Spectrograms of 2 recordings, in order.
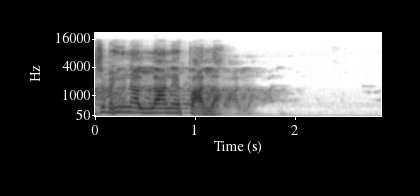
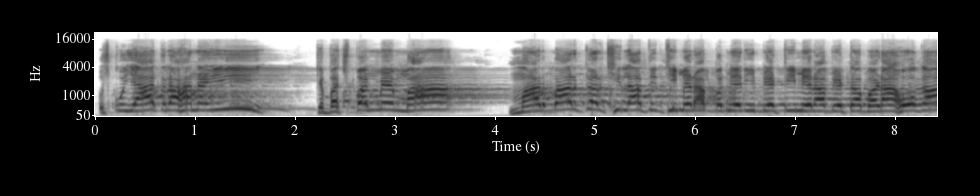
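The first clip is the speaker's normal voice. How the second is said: raised, chant-like sermon delivery; preaching; 6 semitones higher than usual. Acted. Preacher reproaching ungrateful children about mother's care, impassioned preaching. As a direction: declaim it with long ringing line endings.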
